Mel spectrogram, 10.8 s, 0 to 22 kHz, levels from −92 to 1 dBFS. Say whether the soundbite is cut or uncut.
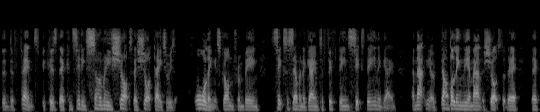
uncut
